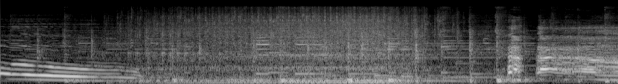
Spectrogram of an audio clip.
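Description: A Singer 201-2 sewing machine stitches through leather snakeskin with a fast, steady mechanical whir, following a spoken voice at the start and ending with a few clicks as stitching stops.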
